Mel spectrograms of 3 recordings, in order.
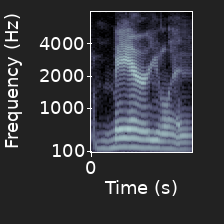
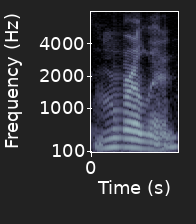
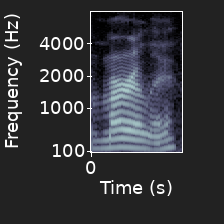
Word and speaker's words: Maryland: Keith, let me just tell you, don't say Maryland. No, it's Merlin. You got to say it like you from here, Merlin.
